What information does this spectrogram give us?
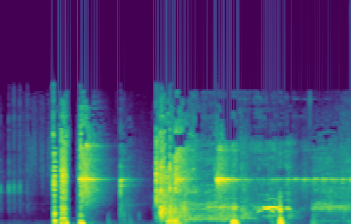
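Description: An opened Corona beer bottle knocks against a lip with a few sharp, dull thunks, followed by a longer, rough, noisy stretch.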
